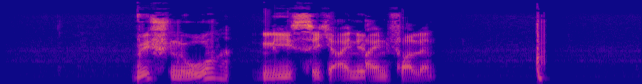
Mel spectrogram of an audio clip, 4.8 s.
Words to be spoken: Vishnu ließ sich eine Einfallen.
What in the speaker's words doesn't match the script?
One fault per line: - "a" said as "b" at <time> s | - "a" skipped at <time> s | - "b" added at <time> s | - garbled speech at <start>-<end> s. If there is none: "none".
none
